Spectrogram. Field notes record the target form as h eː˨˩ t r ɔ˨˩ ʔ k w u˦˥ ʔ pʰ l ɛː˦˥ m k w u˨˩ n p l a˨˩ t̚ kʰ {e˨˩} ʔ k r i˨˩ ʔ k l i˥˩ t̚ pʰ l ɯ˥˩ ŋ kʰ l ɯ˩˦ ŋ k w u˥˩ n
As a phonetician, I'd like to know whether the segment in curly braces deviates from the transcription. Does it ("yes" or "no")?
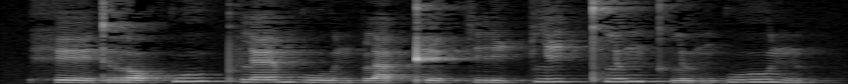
no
